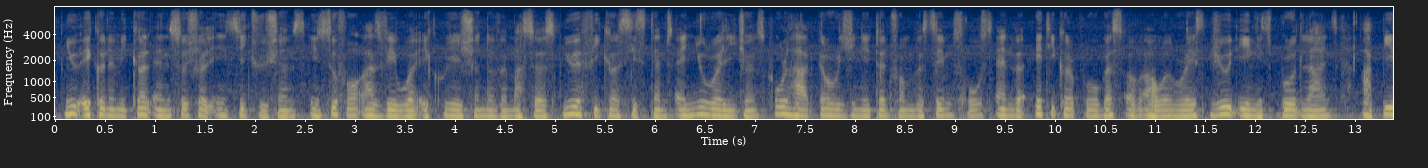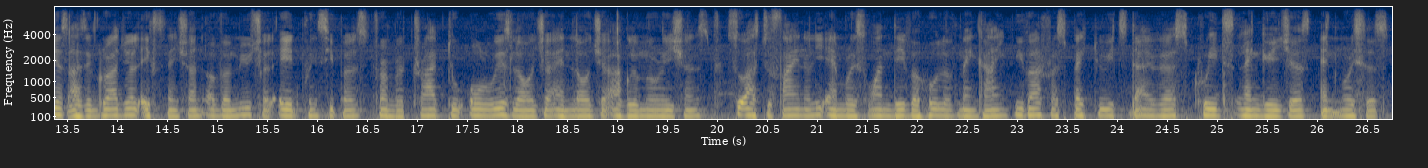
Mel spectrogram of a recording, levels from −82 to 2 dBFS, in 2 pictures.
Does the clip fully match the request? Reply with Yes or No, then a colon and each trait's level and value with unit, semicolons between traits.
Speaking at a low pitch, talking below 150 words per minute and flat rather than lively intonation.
No: low, 115 Hz; average, 180 wpm; narrow, 1.4 semitones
